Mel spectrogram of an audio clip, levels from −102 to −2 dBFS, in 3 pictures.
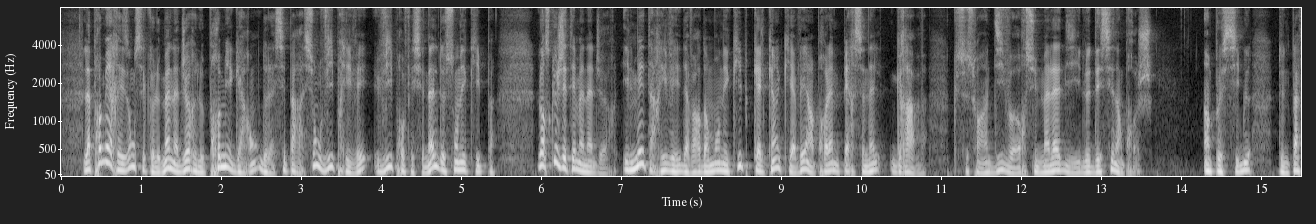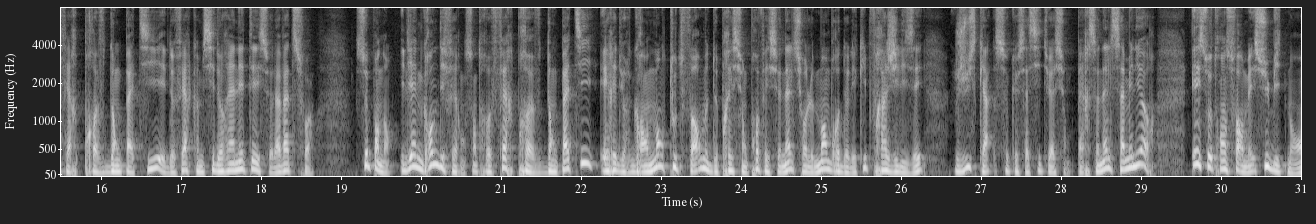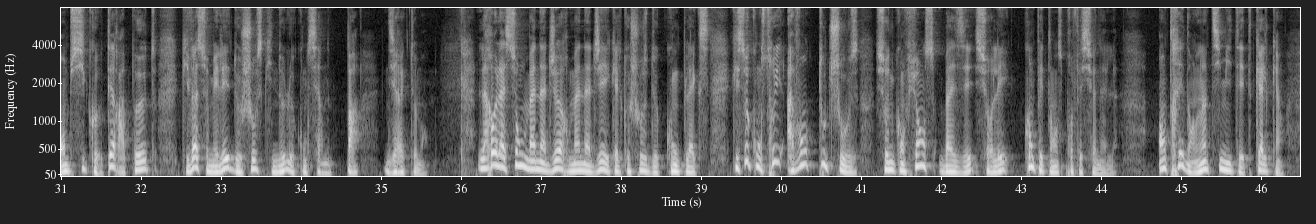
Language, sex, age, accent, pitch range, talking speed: French, male, 40-59, French, 100-135 Hz, 185 wpm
